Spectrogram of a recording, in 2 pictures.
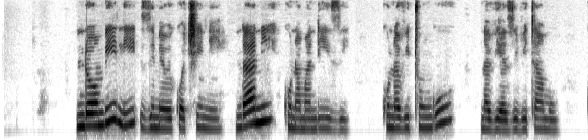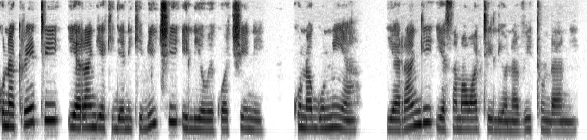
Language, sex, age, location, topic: Swahili, female, 25-35, Kisii, finance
